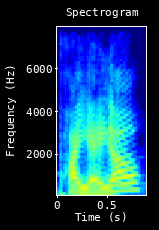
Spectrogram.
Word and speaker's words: paella: Well, J makes a H sound in um in in Spanish and the double L's are usually silent. Like tortilla is in tortilla and paella has a double L in it too that you don't pronounce.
